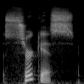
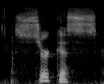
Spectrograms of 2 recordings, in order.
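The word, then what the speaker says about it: cercus: decide okay next is i think it's just called or pronounced circus but it is spelled c-e-r-c-u-s not the circus with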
